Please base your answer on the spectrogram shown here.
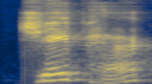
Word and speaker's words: JPAC: And in California, we have JPAC, which rhymes with Apac.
